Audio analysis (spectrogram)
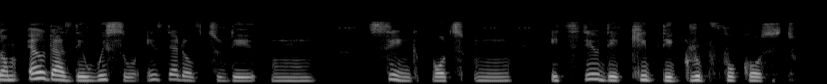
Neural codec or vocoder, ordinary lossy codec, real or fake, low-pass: none; none; real; none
